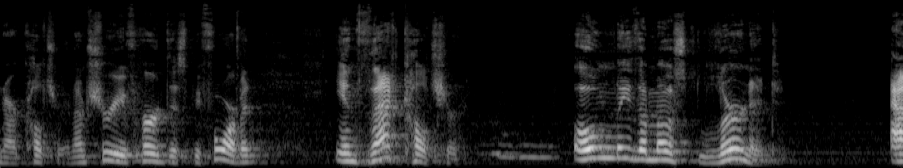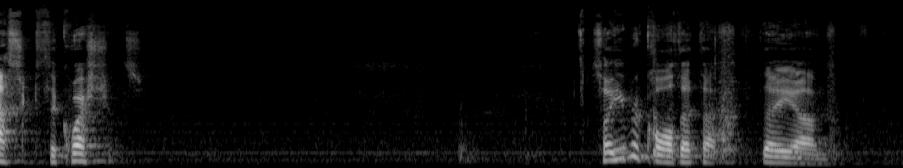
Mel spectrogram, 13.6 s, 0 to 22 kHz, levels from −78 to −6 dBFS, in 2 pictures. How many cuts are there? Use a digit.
1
